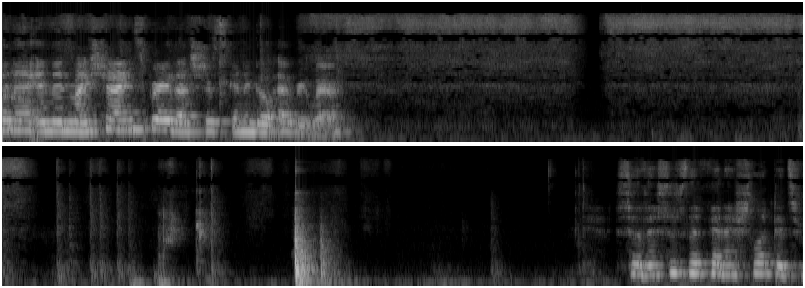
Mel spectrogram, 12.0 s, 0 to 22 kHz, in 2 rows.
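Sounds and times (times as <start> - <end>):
aerosol spray hissing: 2.2 - 6.3.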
